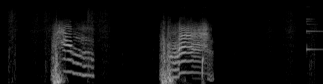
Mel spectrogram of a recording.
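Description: A sheep bleats loudly nearby.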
